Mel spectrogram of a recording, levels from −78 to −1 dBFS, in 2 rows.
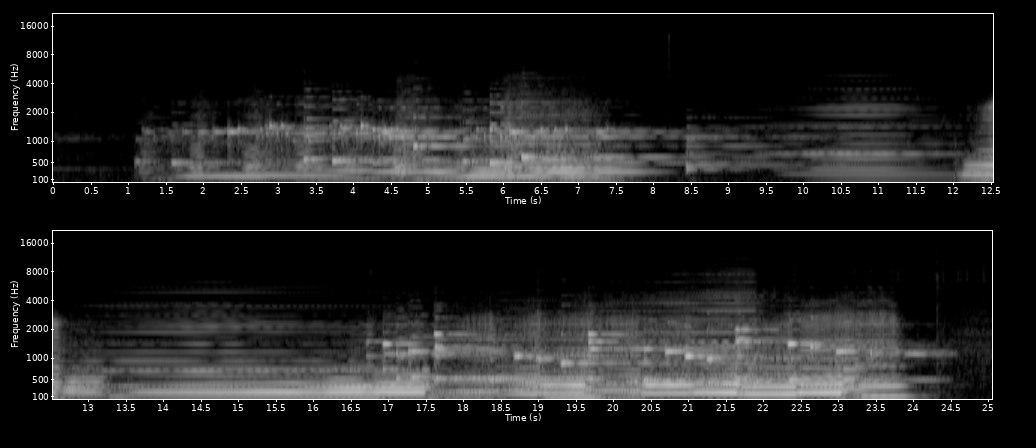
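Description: From 2.83 to 4.26 s, a wrong sample rate fault, which fits 44.1 kHz material played at 48 kHz, runs the sound 1.09 times fast and about 1.5 semitones high.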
